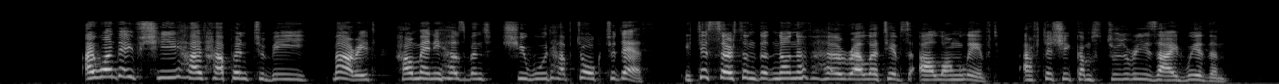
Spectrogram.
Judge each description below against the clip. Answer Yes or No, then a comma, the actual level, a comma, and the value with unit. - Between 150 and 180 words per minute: Yes, average, 170 wpm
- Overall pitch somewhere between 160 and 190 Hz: No, very high, 255 Hz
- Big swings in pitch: No, average, 4.1 semitones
